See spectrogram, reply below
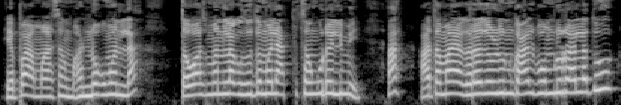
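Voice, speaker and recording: A woman's voice: extremely high pitch, steady tone, racing, a bit bright, no room sound, clean studio sound. A woman with a Vidarbha Marathi accent playing a quarrelsome village wife who argues back and repeats her questions in a comedy sketch. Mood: defiant. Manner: argumentative, repeats questions, tags "हा?".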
